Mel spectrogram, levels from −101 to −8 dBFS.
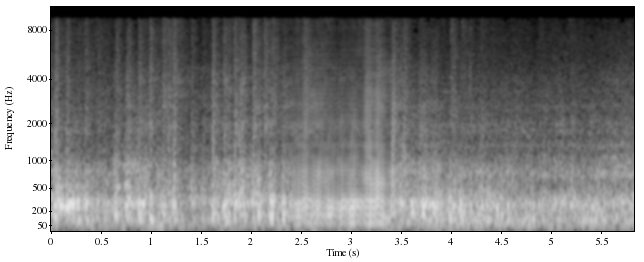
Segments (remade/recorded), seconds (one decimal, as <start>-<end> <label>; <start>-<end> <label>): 0.0-2.4 recorded; 2.4-3.4 remade; 3.4-5.8 recorded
